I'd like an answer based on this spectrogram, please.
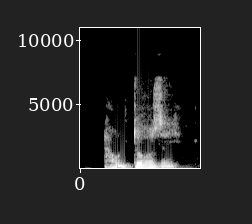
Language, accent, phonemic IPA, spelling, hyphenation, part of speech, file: English, Southern England, /aʊtˈdɔːzi/, outdoorsy, out‧doors‧y, adjective, LL-Q1860 (eng)-outdoorsy.wav
- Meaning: 1. Associated with the outdoors, or suited to outdoor life 2. Fond of the outdoors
